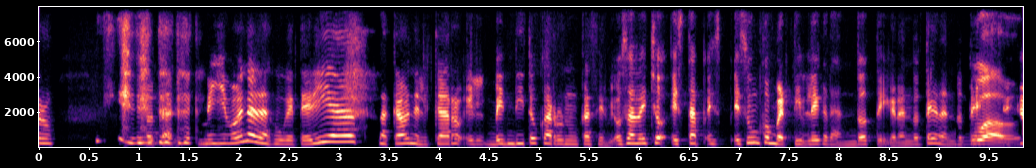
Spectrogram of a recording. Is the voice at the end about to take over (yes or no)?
no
